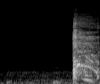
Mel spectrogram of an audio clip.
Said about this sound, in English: The minute I start talking again, I cough, of course.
